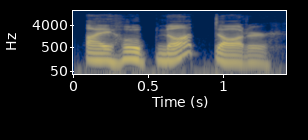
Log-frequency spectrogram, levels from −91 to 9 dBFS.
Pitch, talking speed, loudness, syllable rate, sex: 140 Hz, 170 wpm, -17 LUFS, 4.0 syllables/s, female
